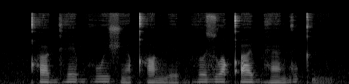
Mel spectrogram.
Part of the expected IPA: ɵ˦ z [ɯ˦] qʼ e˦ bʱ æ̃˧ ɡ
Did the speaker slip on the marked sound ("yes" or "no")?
yes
